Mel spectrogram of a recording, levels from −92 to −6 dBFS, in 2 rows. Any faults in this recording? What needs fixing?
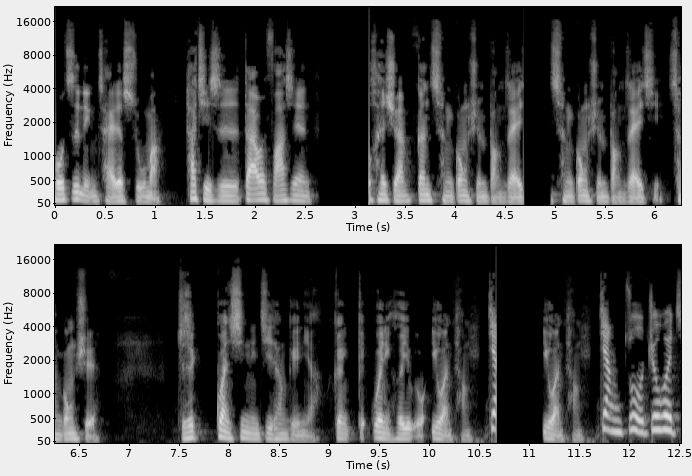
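Clipped start after a pause at 2.99 s and 10.99 s: after pauses of 0.43 s and 0.32 s, the waking output device swallows about 0.15 s, so speech begins abruptly.

Stream reconnect from 4.68 to 5.88 s and from 10.67 to 11.78 s: the connection dropped, leaving 274 ms and 324 ms of silence. The player then started a fresh decoder, and playback resumed 0.93 s and 0.79 s earlier, repeating audio the server resent.

Keep the output device awake through short pauses, and buffer enough to ride out brief connection losses without repeating audio.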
